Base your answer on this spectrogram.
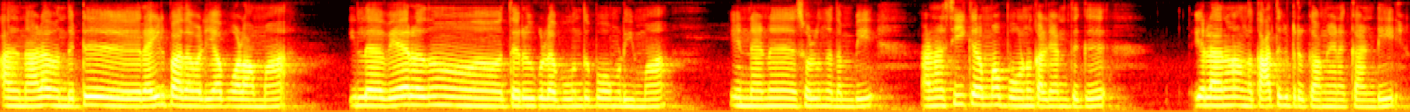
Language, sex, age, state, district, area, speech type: Tamil, female, 45-60, Tamil Nadu, Pudukkottai, rural, spontaneous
